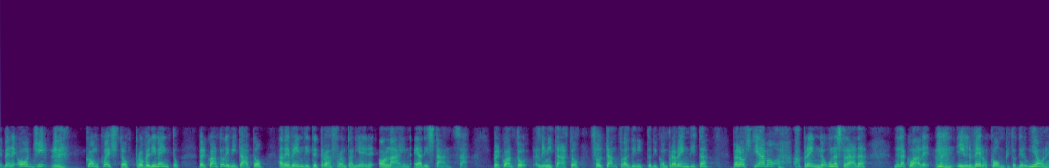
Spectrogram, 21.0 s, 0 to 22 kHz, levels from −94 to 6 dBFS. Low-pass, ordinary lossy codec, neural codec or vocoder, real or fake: 5.4 kHz; none; codec, 16 kHz, 1.1 kbps, Voila-Tokenizer; fake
